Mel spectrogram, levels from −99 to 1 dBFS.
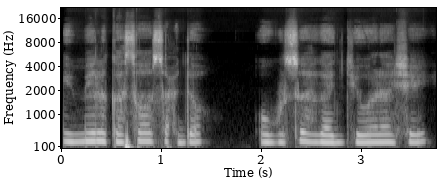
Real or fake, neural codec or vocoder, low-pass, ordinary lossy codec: real; none; none; none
